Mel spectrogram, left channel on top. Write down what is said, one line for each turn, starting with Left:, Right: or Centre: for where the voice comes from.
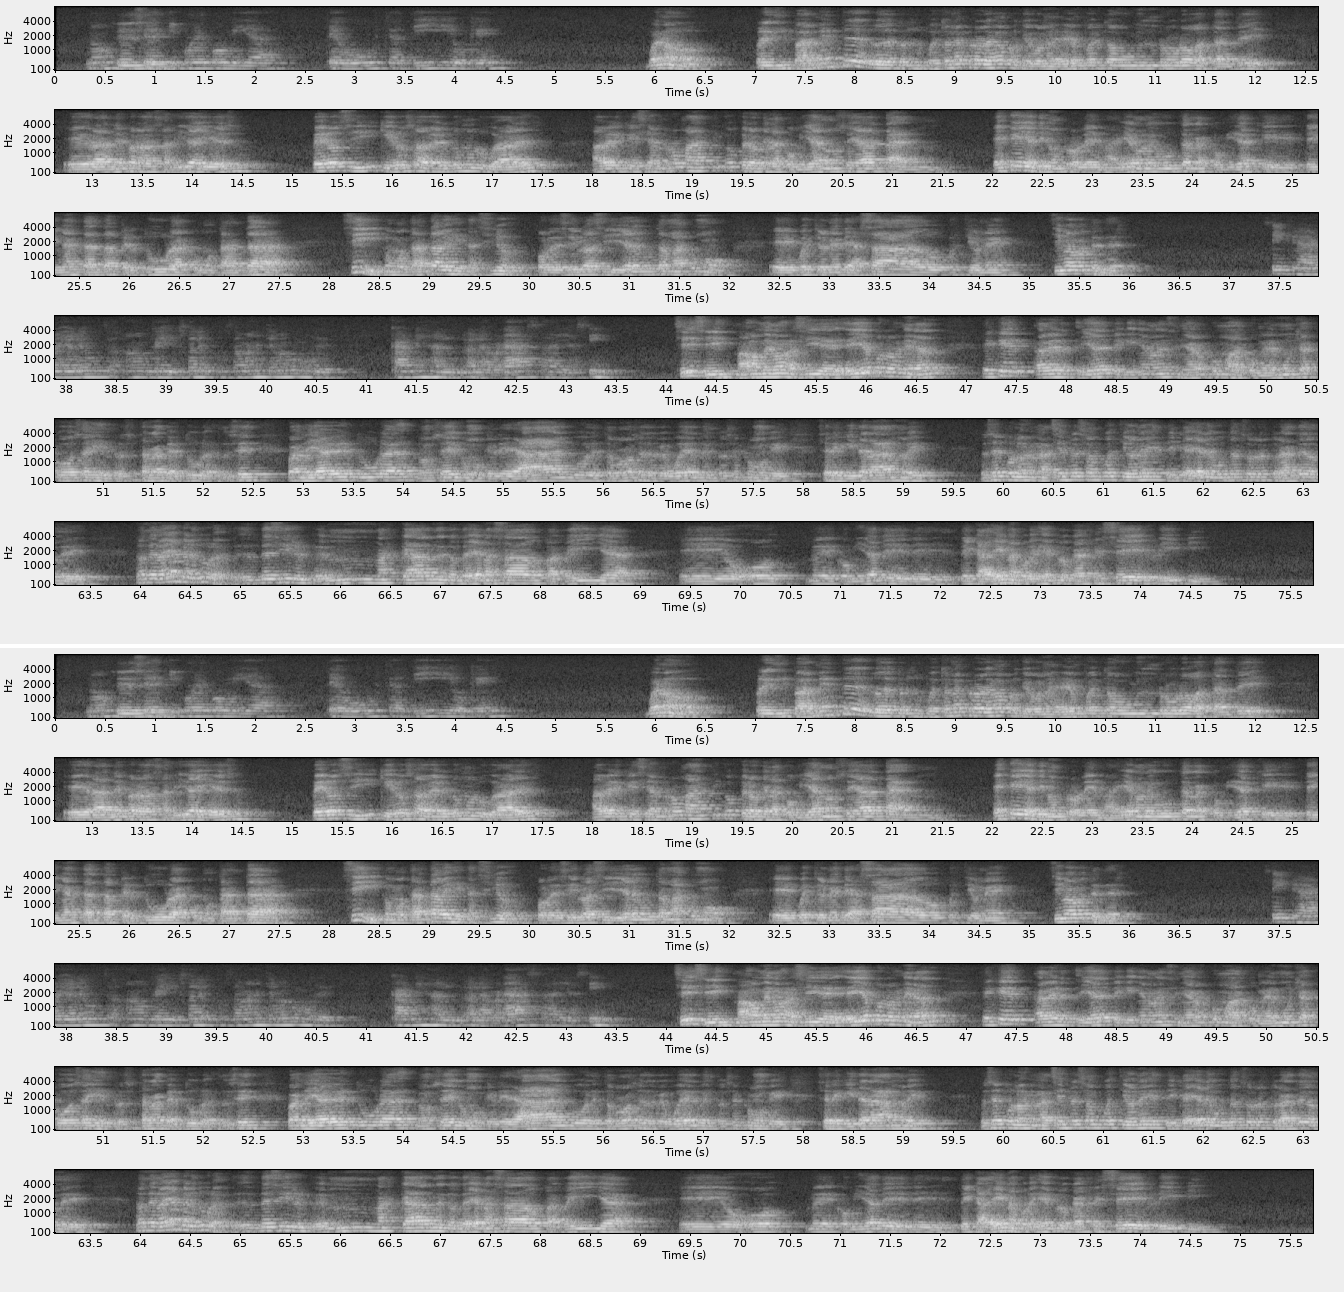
Left: ¿no?
Right: sí, sí.
Left: ¿Qué tipo de comida te gusta a ti o qué?
Right: Bueno, principalmente lo del presupuesto no es problema porque, bueno, ya habían puesto un rubro bastante eh, grande para la salida y eso. Pero sí quiero saber como lugares, a ver, que sean románticos, pero que la comida no sea tan... Es que ella tiene un problema, a ella no le gustan las comidas que tengan tantas verduras, como tanta... Sí, como tanta vegetación, por decirlo así. A ella le gusta más como eh, cuestiones de asado, cuestiones... ¿Sí me hago entender?
Left: Sí, claro, ya le gusta, ah, ok, o sea, le gusta más el tema como de carnes al- a la brasa y así.
Right: Sí, sí, más o menos así. eh, Ella por lo general, es que, a ver, ella de pequeña no le enseñaron como a comer muchas cosas y entre eso están las verduras. Entonces, cuando ella ve verduras, no sé, como que le da algo, el estómago se le revuelve, entonces como que se le quita el hambre. Entonces, por lo general siempre son cuestiones de que a ella le gustan sus restaurantes donde, donde no hayan verduras. Es decir, en unas carnes donde hayan asados, parrilla, eh, o, eh, comidas de, de, de cadena, por ejemplo, KFC, Frisbee.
